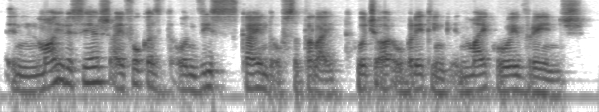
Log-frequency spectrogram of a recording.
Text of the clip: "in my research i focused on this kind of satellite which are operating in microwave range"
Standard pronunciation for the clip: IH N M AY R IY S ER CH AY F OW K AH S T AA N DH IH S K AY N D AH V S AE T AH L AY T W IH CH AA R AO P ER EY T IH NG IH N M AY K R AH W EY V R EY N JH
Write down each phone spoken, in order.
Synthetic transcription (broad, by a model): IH N M AY R IY S ER CH AY F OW K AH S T AA N DH IH S K AY N D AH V S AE T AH L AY T W IH CH AA R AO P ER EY T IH NG IH N M AY K R AH W EY V R EY N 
